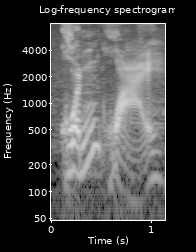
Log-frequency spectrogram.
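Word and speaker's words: ขวนขวาย: นะ ฮะ คำ ว่า ขวน ขวาย ถ้า จะ อ่าน ให้ ถูก ต้อง จริง ๆ แบบ ตาม หลัก เลย นะ ฮะ ต้อง ต้อง อ่าน ว่า ครับ ขวน ขวาย นะ ครับ ผม อ๋อ ขวน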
